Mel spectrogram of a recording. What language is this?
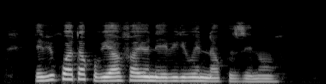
Ganda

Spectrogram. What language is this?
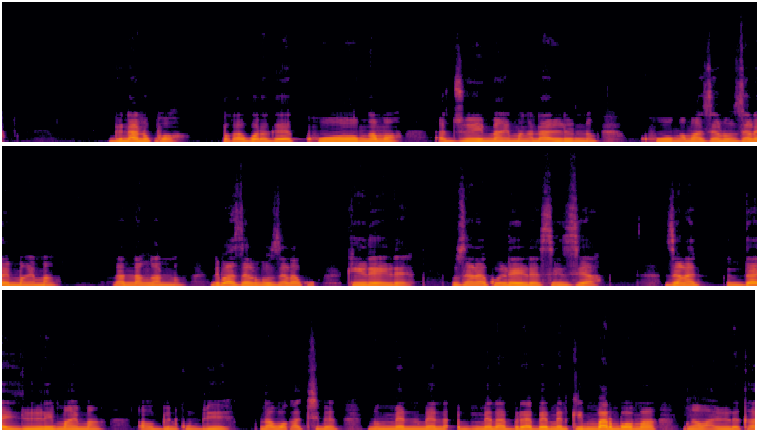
Dũya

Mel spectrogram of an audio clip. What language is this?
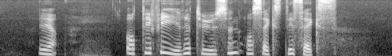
Norwegian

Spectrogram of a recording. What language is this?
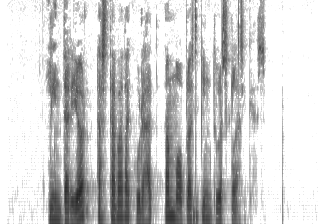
Catalan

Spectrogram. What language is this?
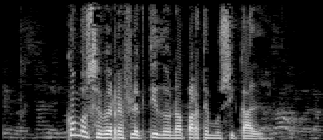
Galician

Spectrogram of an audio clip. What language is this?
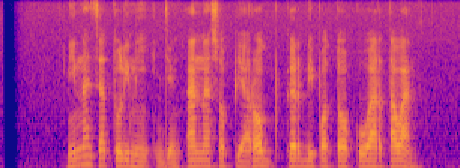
Sundanese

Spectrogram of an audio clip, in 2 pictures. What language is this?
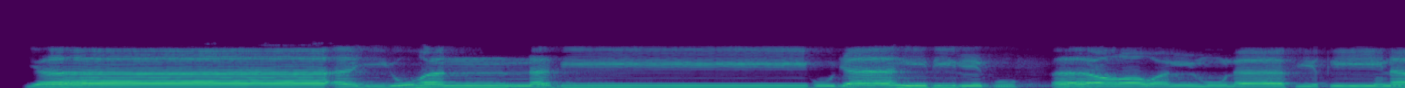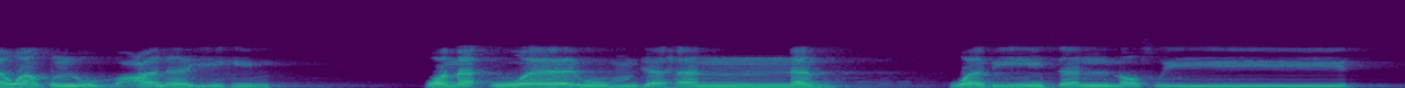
Arabic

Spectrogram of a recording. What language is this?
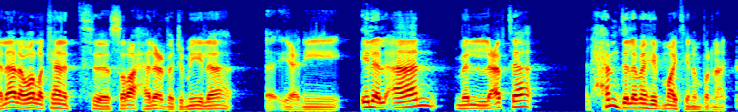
Arabic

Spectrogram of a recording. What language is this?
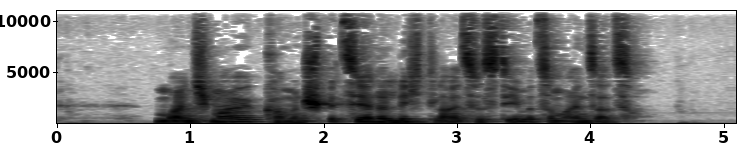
German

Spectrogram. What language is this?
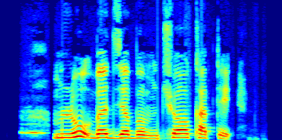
Ghomala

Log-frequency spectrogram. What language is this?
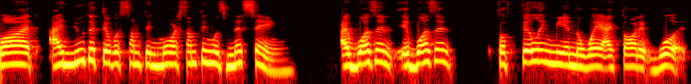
English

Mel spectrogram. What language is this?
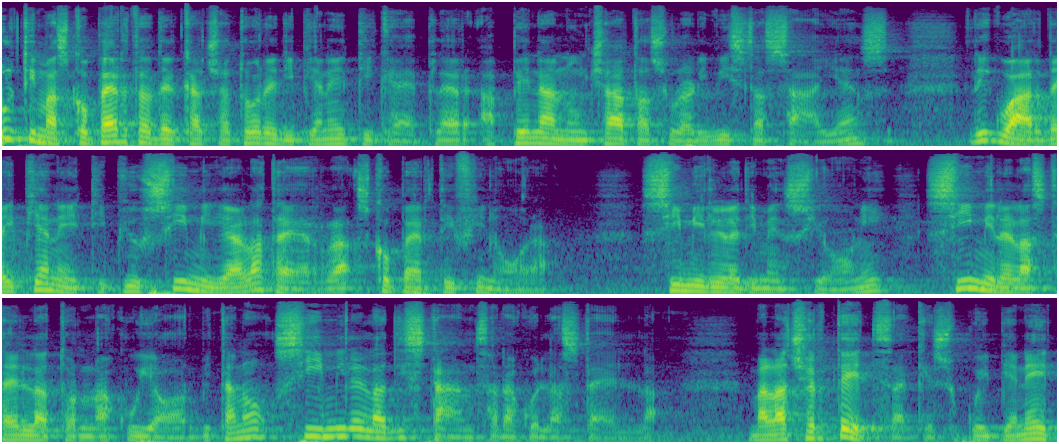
Italian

